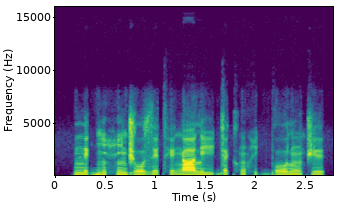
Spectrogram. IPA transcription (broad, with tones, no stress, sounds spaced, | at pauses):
n e˦ ɡ͡b ĩ˦ h ĩ˦ d͡ʒ oː˦ z e˨ tʰ e˨ ŋ aː˦ l iː˦˨ ɡ ɛ˦˨ kʰ ũ˨ h i˨ ɡ͡b oː˨˦ l ũ˨ t͡ʃ ɪ˦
